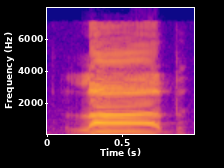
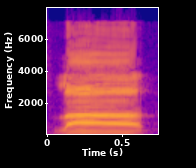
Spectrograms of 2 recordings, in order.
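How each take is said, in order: First: "lab" with the final b audibly released; released final consonant. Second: "la" drawn out, lips closing without release; unreleased final consonant. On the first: Teacher showing a beginner's mistake, "lab" with released b. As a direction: let the b at the end of "lab" sound out. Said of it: "instead of doing it like a unreleased". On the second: Teacher showing the correct way, "la" with unreleased stop. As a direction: hold "la" long, stop the end silently. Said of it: "like a unreleased consonant". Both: Shown as a demonstration.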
